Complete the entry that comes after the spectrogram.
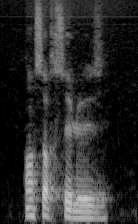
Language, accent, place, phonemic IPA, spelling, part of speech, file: French, France, Lyon, /ɑ̃.sɔʁ.sə.løz/, ensorceleuse, adjective, LL-Q150 (fra)-ensorceleuse.wav
- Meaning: feminine singular of ensorceleur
